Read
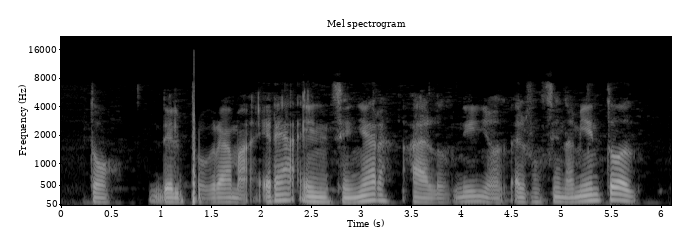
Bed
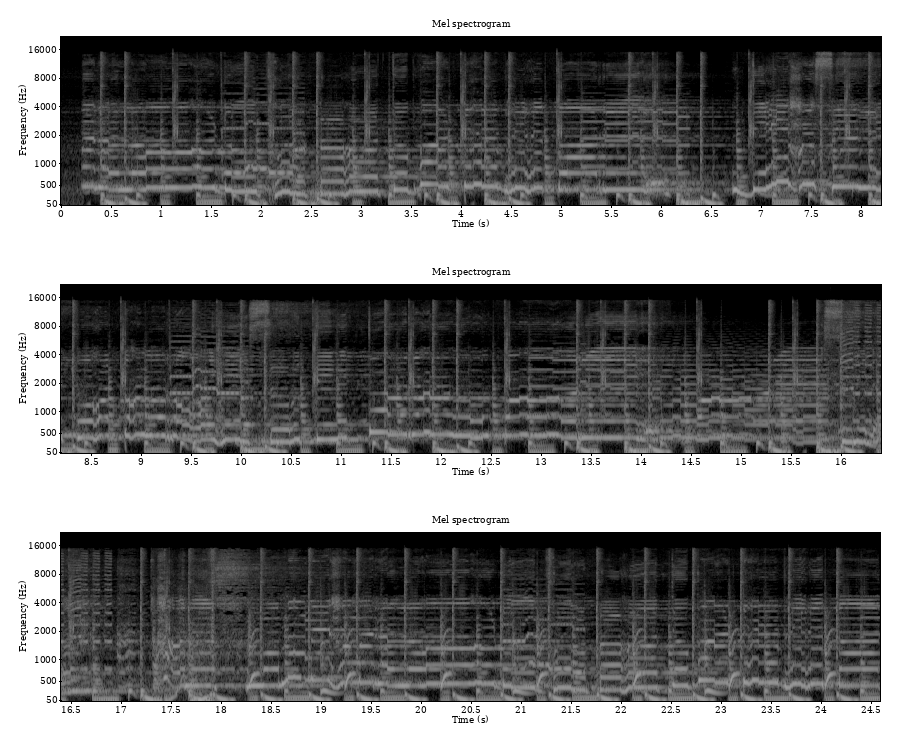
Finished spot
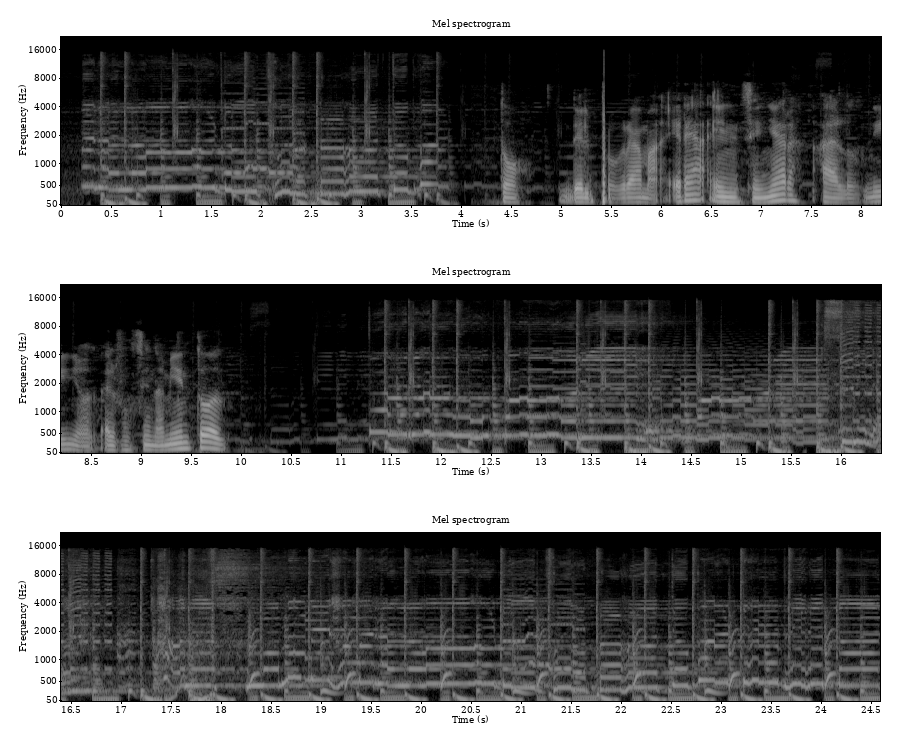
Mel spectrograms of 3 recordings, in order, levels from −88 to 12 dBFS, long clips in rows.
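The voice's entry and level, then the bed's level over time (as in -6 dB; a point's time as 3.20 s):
4.10 s, 0.0 dB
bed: 3.68 s -4 dB
4.02 s -27.5 dB
10.70 s -27.5 dB
11.48 s -3 dB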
